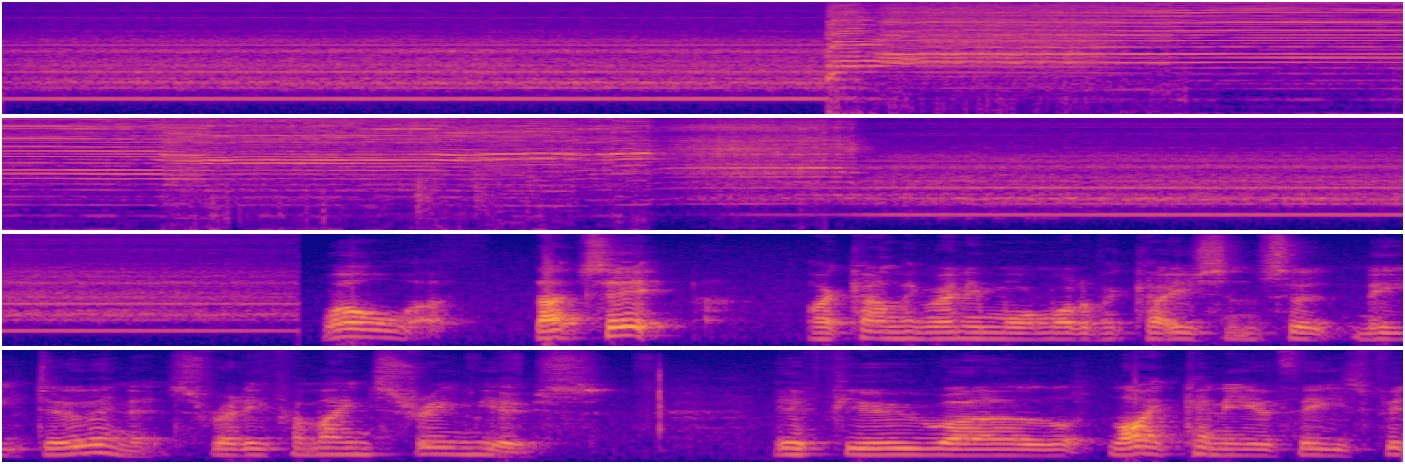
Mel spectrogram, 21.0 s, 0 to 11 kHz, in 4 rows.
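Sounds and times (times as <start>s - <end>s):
drill bit cutting aluminium: 3.0s - 11.6s.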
